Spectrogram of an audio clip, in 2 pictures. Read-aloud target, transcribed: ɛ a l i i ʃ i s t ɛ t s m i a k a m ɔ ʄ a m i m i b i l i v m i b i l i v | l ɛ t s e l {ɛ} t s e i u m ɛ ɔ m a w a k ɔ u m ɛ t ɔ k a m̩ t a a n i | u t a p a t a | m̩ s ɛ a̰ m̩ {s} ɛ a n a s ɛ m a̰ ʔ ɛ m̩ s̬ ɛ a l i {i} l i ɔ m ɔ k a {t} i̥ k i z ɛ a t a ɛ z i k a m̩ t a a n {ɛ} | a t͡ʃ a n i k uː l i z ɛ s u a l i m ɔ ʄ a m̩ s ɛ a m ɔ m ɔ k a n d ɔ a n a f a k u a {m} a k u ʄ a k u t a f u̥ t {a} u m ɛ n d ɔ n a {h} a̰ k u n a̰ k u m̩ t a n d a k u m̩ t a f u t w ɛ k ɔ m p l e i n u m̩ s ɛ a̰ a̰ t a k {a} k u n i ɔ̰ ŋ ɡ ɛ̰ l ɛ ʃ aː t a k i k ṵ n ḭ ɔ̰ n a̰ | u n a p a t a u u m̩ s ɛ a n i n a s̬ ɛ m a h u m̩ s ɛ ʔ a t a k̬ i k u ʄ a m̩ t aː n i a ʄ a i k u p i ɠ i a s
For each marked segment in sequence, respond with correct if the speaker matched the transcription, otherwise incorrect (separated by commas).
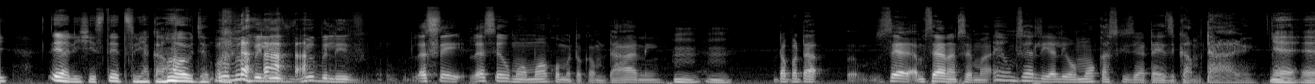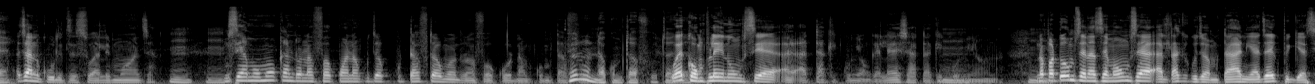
correct, correct, incorrect, incorrect, incorrect, incorrect, correct, incorrect, incorrect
